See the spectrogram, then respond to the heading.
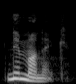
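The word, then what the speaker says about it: mnemonic: points out each is a pneumonic pronounced pneumonic a learning Aid strategy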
